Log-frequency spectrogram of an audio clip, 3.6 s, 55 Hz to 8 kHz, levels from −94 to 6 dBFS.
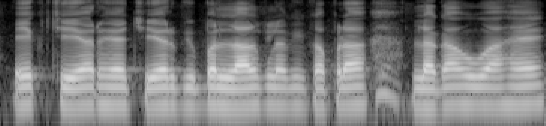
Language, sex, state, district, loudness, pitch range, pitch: Hindi, male, Jharkhand, Garhwa, -18 LUFS, 125-130 Hz, 130 Hz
